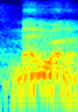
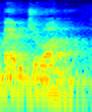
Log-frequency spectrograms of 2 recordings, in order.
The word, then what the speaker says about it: marijuana: It may be spelt with J or H, but it's always pronounced marijuana. The J is never pronounced or emphasized, not marijuana.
